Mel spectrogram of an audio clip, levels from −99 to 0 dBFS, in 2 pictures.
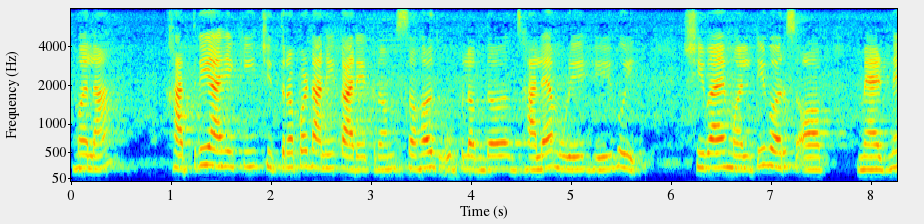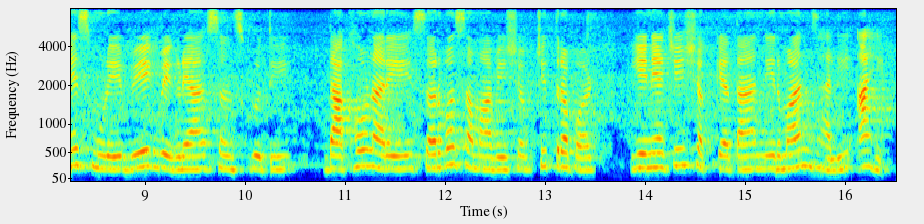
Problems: constant background noise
